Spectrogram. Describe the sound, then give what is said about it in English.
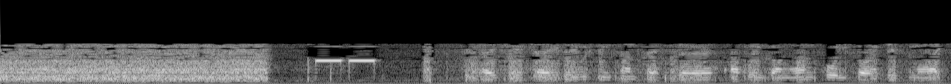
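Radio static hisses, then a single steady beep tone sounds for under a second on the 145.825 uplink before a voice starts talking over the narrow, band-limited transmission. “… listening sunset, uplink on 145.825 after the single beep.”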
